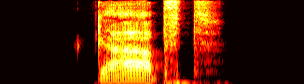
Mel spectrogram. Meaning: second-person plural preterite of geben
- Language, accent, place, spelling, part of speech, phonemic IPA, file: German, Germany, Berlin, gabt, verb, /ɡaːpt/, De-gabt.ogg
